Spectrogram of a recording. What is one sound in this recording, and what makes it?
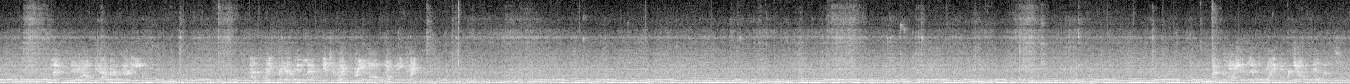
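Gravel sprays and rattles under a car's tyres.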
